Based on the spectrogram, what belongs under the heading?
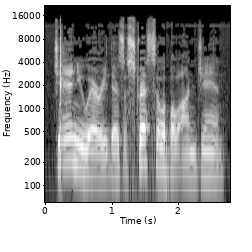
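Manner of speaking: ordinary talk, nothing marked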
